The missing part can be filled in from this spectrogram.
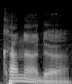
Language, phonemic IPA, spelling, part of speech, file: German, /ˈkanada/, Kanada, proper noun, De-Kanada.ogg
- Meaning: Canada (a country in North America)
